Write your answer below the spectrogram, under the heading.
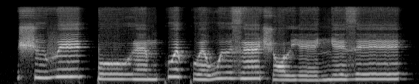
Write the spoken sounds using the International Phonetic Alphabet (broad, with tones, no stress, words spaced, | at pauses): ʃɨ˧veː˦ k͡poː˨ɣɛ̃˨mkʷɛ˦kʷɛ˨ wɨ˦zɛ̃˦ ʃɔ˨ljeː˨ɲe˧zeː˦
